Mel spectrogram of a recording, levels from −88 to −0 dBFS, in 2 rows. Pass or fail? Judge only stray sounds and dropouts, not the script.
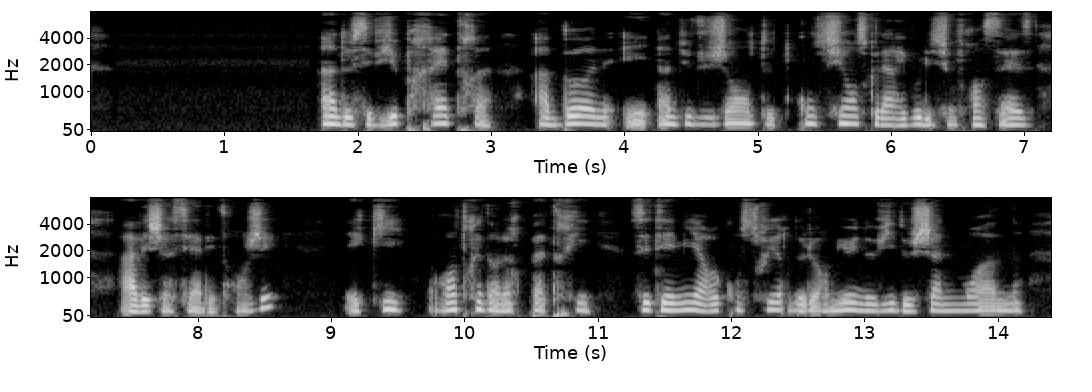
pass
